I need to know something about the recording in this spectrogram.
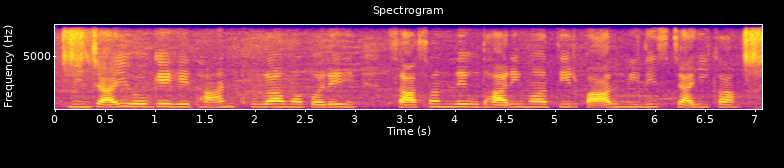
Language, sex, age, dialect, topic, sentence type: Chhattisgarhi, male, 60-100, Central, agriculture, question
